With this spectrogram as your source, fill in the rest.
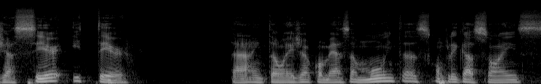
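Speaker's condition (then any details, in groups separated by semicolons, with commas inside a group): No condition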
